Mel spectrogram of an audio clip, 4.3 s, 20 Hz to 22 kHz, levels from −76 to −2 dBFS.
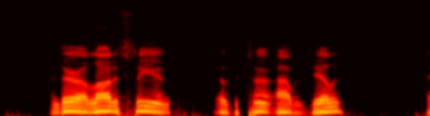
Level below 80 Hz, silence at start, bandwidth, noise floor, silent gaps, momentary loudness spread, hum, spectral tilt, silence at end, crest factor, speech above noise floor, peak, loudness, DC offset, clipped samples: -56 dBFS; 0.5 s; 15.5 kHz; -74 dBFS; none; 13 LU; none; -8 dB/octave; 0 s; 18 dB; 44 dB; -16 dBFS; -31 LUFS; under 0.1%; under 0.1%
